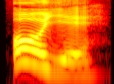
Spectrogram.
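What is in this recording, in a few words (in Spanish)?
"oye", Spanish, female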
